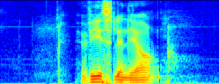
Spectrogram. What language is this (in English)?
Norwegian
